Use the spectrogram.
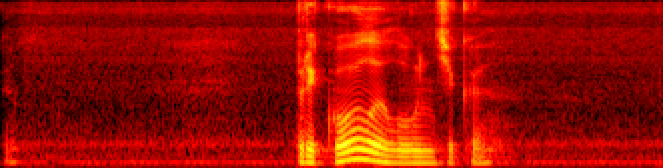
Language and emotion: Russian, neutral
